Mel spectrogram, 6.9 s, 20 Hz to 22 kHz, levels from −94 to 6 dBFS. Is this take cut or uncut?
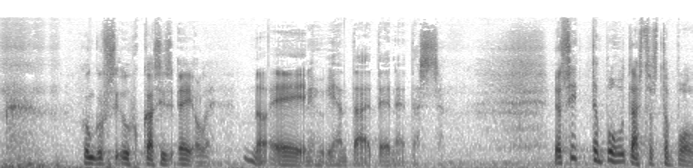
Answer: cut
